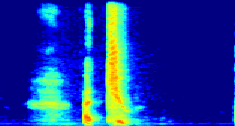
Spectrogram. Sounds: Sneeze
